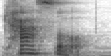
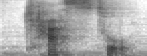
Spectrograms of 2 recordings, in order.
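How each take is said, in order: First: No T sound is pronounced in the middle. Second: A T sound is pronounced in the middle. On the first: The speaker calls it right. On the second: The speaker calls it wrong.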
